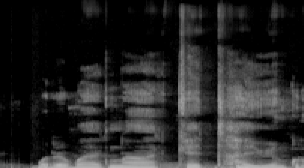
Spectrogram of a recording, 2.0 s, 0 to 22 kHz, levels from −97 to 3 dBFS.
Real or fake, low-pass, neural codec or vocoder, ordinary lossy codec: fake; none; vocoder, 44.1 kHz, 128 mel bands every 256 samples, BigVGAN v2; none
